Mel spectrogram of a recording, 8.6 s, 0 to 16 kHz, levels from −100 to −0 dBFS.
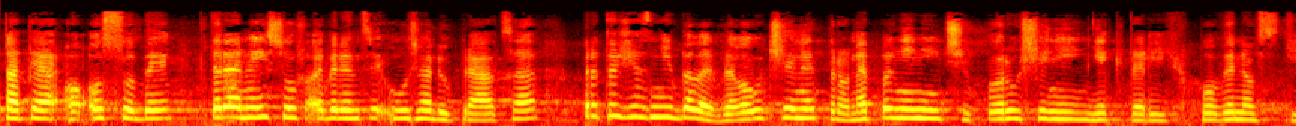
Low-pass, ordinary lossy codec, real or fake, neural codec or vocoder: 14.4 kHz; MP3, 48 kbps; fake; codec, 44.1 kHz, 2.6 kbps, SNAC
